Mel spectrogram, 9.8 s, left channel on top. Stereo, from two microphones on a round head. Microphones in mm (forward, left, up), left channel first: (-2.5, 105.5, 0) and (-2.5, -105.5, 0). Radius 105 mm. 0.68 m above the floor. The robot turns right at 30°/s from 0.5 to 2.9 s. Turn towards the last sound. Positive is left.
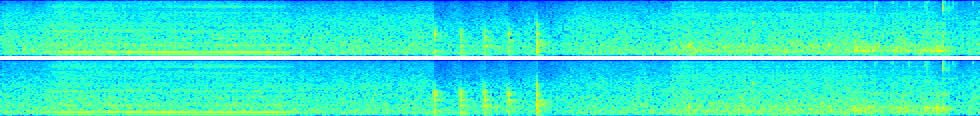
turn(degrees=-45)  # may be behind; listen again after turning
